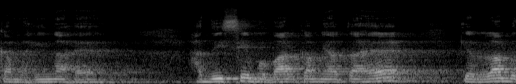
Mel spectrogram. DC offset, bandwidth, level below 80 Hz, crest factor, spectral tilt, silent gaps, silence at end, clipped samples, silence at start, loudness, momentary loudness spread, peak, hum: under 0.1%; 14.5 kHz; -60 dBFS; 18 dB; -6 dB/octave; none; 0 s; under 0.1%; 0 s; -32 LUFS; 17 LU; -12 dBFS; none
